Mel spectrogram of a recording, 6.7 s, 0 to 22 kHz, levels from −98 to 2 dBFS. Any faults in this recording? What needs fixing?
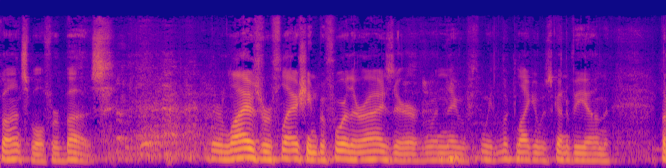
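Nothing to fix; no faults are audible anywhere in the clip.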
